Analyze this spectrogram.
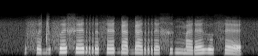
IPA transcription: f ɛ d ə f ɛ x ɛ r ə θ ɛ ɠ æ ɠ æ r ɛ x ɨ ŋ͡m æ ɾ ɛ ð u θ ɛ

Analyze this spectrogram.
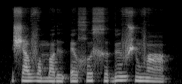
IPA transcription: ʃ ɑ˧ o̯ v ɔ˨ m ɒ˨ ɾ ɨ˨ ʔ ɛ˨ χʷ ɛ˧ x ə˨ ɠ ø˦ v ʃ ũ˧ v ɑ̃˨

